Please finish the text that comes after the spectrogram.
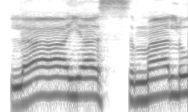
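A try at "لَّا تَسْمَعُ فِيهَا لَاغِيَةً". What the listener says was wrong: লা ইয়াস নই, লা ইয়াস নই, ইয়ার নোক্তা নিচে থাকে, এখানে উপরের নোক্তা এসেছে, দেখে পড়তে হবে। লা তাস,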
